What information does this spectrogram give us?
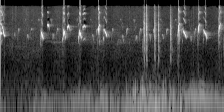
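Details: White-rumped shama fighting song (hót đấu) for voice training: short sharp whistled chips repeated about every half second, mixed with clicks, over low background rumble.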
